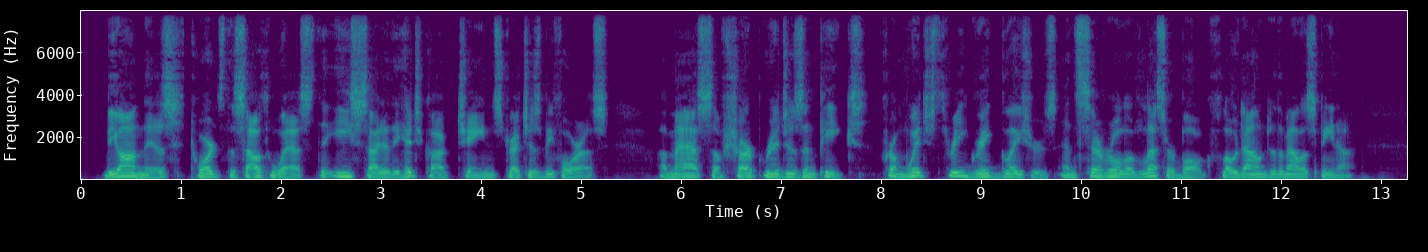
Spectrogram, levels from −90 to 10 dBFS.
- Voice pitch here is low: Yes, low, 130 Hz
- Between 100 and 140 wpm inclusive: No, average, 170 wpm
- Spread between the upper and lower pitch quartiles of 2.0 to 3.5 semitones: No, average, 4.0 semitones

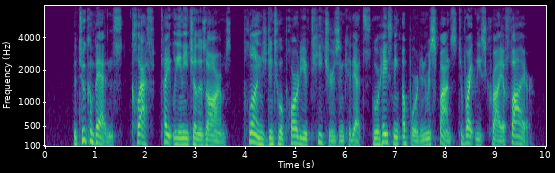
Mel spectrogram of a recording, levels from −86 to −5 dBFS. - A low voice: Yes, low, 125 Hz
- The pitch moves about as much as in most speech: No, wide, 6.0 semitones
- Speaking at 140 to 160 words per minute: No, average, 170 wpm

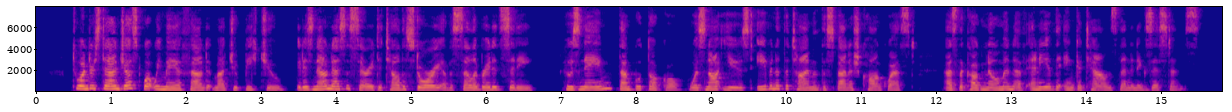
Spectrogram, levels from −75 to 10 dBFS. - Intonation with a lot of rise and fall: No, average, 3.2 semitones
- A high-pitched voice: Yes, high, 205 Hz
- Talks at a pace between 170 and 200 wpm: Yes, average, 190 wpm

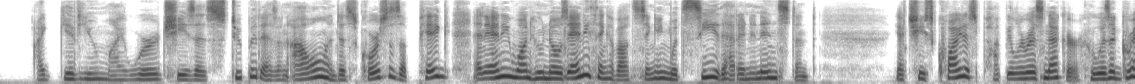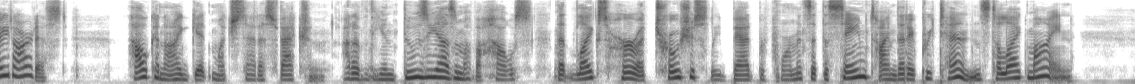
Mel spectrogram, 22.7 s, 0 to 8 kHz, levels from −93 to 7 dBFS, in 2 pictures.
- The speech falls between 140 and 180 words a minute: No, average, 190 wpm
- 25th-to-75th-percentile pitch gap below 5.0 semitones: No, average, 5.3 semitones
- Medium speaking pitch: No, high, 200 Hz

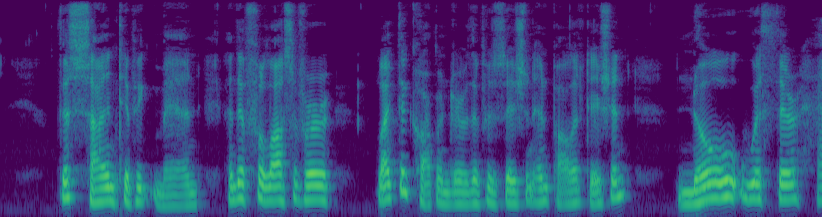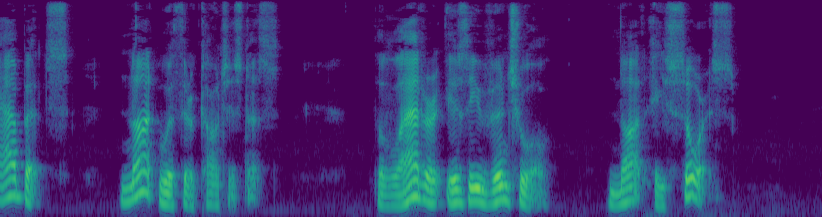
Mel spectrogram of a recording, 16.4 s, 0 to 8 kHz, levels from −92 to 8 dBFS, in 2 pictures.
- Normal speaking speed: No, slow, 100 wpm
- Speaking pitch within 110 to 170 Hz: Yes, medium, 140 Hz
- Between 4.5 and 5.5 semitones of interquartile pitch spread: Yes, average, 5.2 semitones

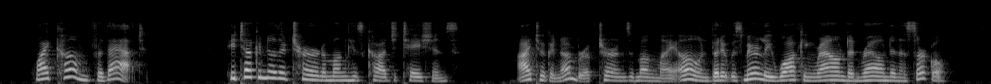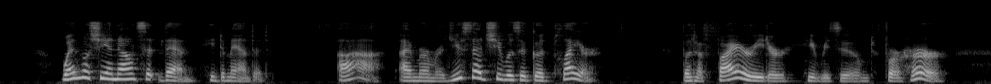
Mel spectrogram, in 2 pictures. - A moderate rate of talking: Yes, average, 170 wpm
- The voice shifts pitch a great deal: Yes, wide, 6.1 semitones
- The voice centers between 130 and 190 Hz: Yes, medium, 185 Hz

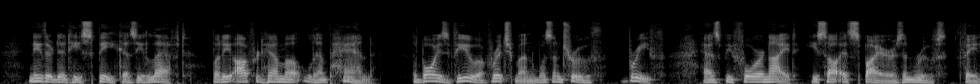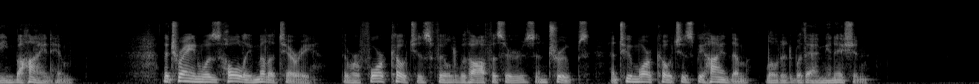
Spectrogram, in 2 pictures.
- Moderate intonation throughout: Yes, average, 4.7 semitones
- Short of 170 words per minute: No, average, 180 wpm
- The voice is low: Yes, low, 105 Hz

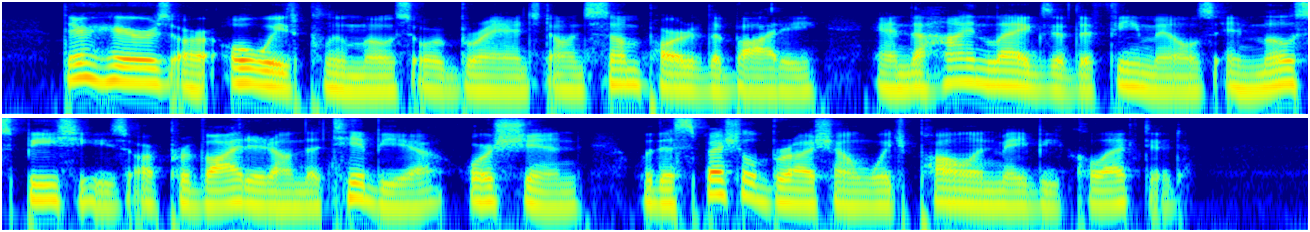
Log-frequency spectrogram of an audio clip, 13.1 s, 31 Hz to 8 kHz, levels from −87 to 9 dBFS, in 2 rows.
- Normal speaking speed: Yes, average, 185 wpm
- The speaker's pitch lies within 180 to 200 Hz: No, low, 110 Hz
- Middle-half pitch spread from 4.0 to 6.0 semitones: Yes, average, 4.3 semitones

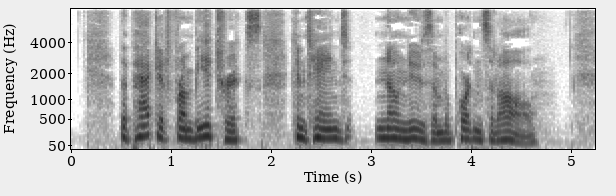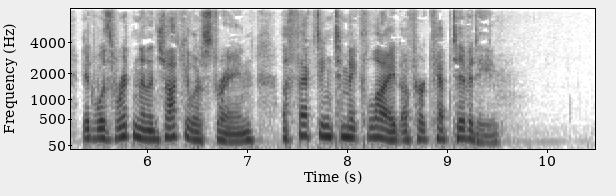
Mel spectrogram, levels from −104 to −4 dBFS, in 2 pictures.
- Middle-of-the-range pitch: Yes, medium, 150 Hz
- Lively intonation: No, average, 4.1 semitones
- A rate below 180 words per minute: Yes, average, 145 wpm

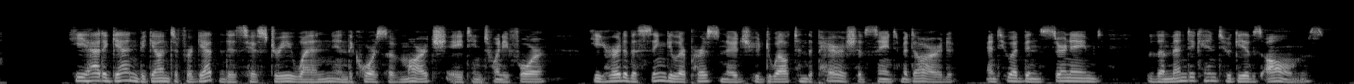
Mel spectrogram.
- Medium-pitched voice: No, low, 130 Hz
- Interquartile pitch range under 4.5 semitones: Yes, average, 3.3 semitones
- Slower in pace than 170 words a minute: No, average, 175 wpm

